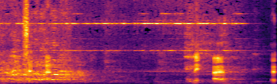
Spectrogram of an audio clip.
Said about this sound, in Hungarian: Szól a telefon, nem? Igen, pillanat.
